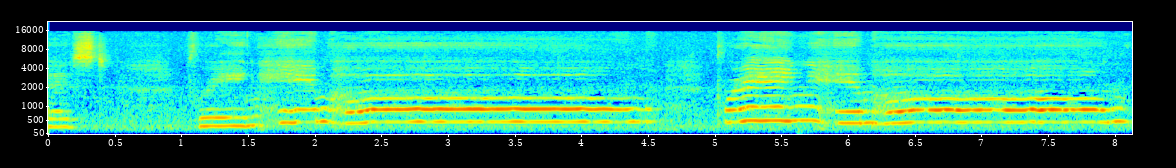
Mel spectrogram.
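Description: Girl singing unaccompanied: after a short breath she holds a long note for about two seconds, pauses briefly, sings a few shorter notes, then holds another long note near the end.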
